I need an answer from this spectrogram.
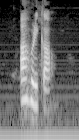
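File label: "Africa", Japanese, female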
